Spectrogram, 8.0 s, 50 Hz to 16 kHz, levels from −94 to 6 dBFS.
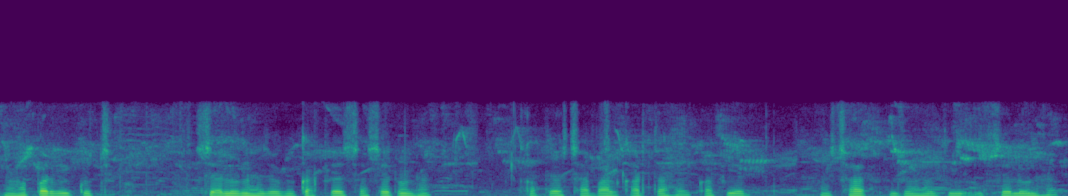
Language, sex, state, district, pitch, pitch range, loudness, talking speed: Hindi, male, Bihar, Jamui, 150 Hz, 145-155 Hz, -27 LUFS, 150 wpm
